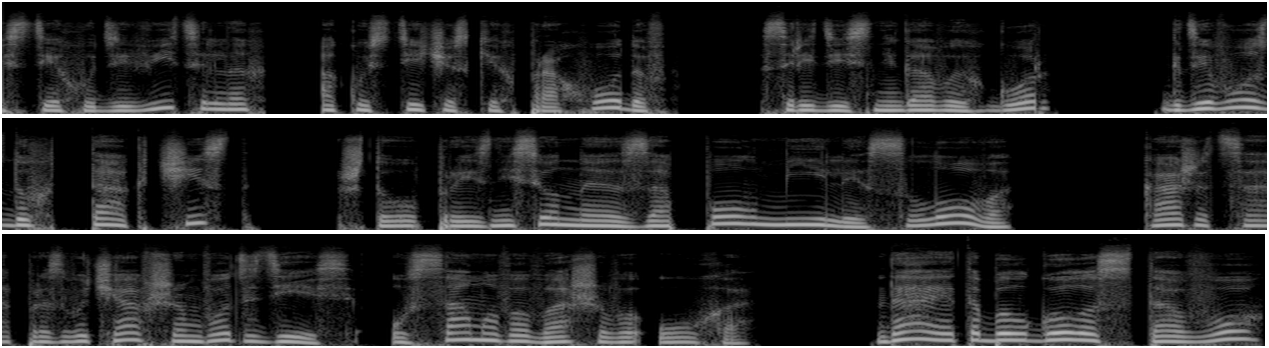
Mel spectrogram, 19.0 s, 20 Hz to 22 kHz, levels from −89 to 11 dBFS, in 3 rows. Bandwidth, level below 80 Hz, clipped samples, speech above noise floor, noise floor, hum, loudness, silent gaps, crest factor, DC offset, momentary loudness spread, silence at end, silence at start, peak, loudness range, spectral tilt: 13.5 kHz; -50 dBFS; under 0.1%; over 62 dB; under -90 dBFS; none; -29 LUFS; 1.33-1.59 s, 3.38-3.78 s, 5.28-5.75 s, 7.61-7.99 s, 11.38-11.99 s, 16.45-16.98 s; 18 dB; under 0.1%; 9 LU; 0.05 s; 0 s; -12 dBFS; 3 LU; -6 dB/octave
